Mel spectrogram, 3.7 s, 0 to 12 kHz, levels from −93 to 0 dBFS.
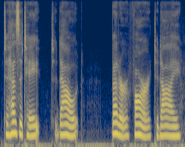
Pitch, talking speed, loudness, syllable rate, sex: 190 Hz, 115 wpm, -17 LUFS, 4.3 syllables/s, female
